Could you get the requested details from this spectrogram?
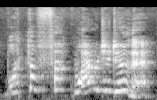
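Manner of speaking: a squeaky what the fuck, floored by it; outraged disbelief. Real, not acted. Comedian floored by a prank video, squeaky disbelief.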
